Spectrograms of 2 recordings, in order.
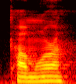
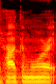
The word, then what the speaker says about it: Kawamura: Kawamura? I always say Hakamura. It's not, there's not even an H in there.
